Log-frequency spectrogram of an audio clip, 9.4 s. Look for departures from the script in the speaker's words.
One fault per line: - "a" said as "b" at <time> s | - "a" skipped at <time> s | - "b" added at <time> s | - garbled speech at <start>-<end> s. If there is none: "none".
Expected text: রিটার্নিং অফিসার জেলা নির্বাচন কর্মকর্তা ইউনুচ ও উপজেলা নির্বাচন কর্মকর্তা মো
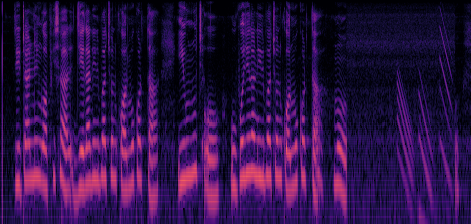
none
